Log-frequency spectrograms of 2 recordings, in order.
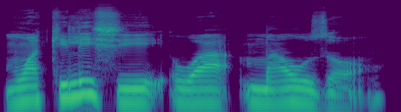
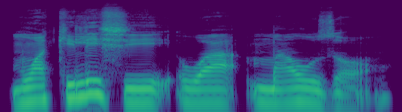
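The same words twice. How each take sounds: The two takes are said the same way.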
